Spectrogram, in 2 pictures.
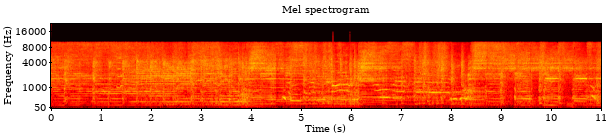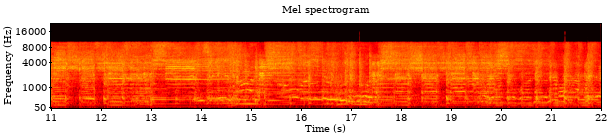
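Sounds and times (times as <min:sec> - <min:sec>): electric guitar bent notes: 0:00.0 - 0:20.9
rock band playing: 0:00.0 - 0:22.0.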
